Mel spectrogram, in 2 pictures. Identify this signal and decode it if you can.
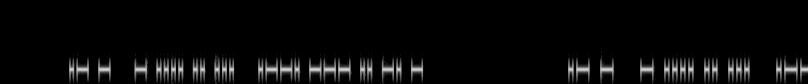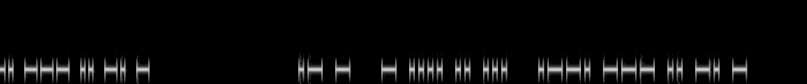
Morse code, heard as a keyed tone, about 30 wpm, 700 Hz. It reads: AT THIS POINT AT THIS POINT AT THIS POINT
